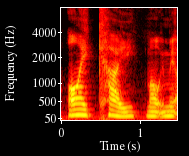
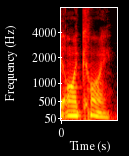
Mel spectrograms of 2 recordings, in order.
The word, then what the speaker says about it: IK Multimedia: always say it wrong ik multimedia i always say ikai i've got this mental thing where i go icon multimedia it isn't it's ik multimedia because i think of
